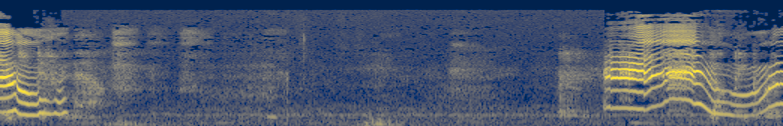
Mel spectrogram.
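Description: A toddler squeals and babbles in a high voice close by.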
